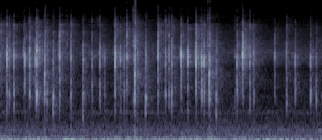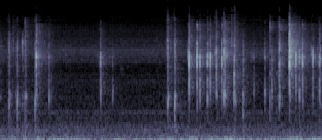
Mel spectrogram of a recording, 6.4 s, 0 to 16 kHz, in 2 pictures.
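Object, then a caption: Plastic mechanical keyboard. Bare fingertips of both hands type quickly on a $250 custom 60% mechanical keyboard with Gateron Milky Yellow switches and red and white plastic keycaps, resting on an anime desk mat. The keystrokes are short, bright plastic clacks that barely ring. A steady burst of typing eases into a brief lighter stretch around the four-second mark, then picks back up.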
